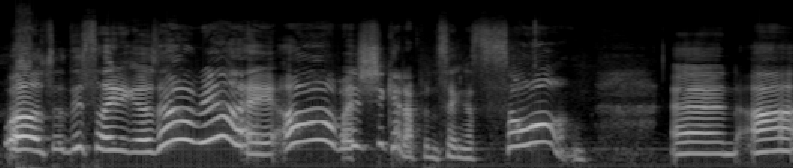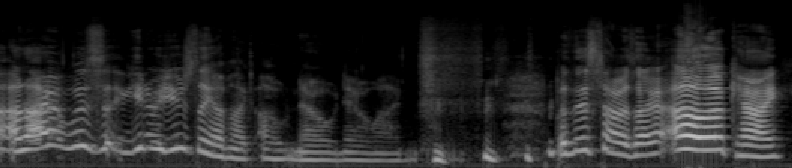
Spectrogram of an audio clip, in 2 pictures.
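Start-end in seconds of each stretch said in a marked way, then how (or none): 1.1-3.9 high, loud, excited mimicry; delighted proprietor. American proprietor asking the singer up on stage, excited mock squeal. Proprietor urging her to sing, acted. 7.0-8.6 lower, softer mock demurral; reluctant refusal. Singer usually declining to perform, low reluctant murmur. 9.8-10.5 high, loud mock agreement; eager acceptance. Singer this time agreeing to perform, high eager yes.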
